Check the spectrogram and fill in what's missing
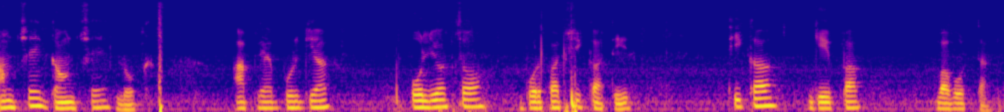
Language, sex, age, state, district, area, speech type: Goan Konkani, male, 30-45, Goa, Salcete, rural, spontaneous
